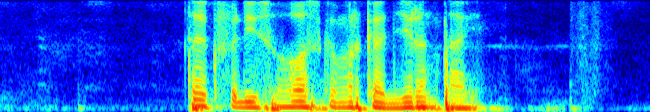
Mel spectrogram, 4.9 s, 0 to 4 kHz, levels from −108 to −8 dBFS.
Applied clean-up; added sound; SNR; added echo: none; none; none; none.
